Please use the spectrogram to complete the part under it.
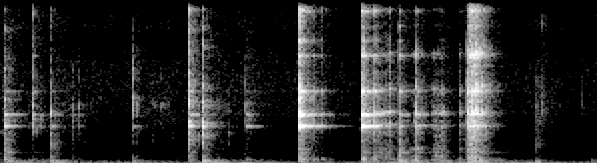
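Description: A special spoon clinks against a glass while stirring a Captain Morgan Caribbean rum drink, bright ringing taps coming irregularly, some single and some in quick clusters, close and clear with silence between.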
